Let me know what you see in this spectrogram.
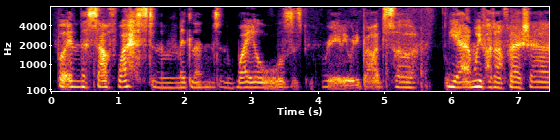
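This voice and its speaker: Over noticeable background noise, a woman with a British accent and a medium pitch speaks fairly slowly in a flat monotone. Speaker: vlogger. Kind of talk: casual vlog monologue. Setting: at home, early morning.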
